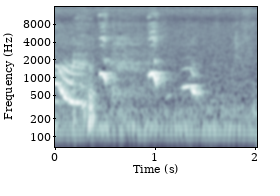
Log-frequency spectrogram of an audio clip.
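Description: Four-week-old Goldendoodle puppies whimpering faintly: four short, squeaky calls in the first second and a half, most of them falling in pitch.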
